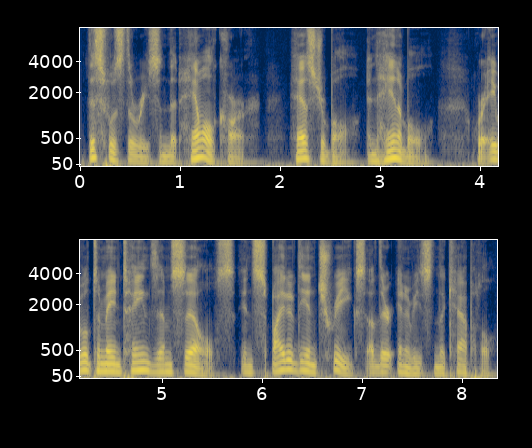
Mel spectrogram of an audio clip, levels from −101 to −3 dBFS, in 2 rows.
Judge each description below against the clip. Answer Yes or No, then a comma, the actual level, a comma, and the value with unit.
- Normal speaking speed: Yes, average, 180 wpm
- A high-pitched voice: No, very low, 95 Hz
